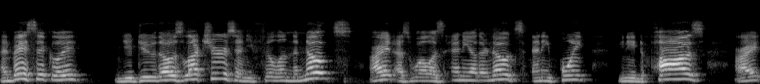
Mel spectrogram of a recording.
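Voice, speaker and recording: Against a quiet background, a woman with an ordinary speaking voice talks at a fairly quick pace in a medium pitch with lively intonation. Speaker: college math instructor. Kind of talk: lecture.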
